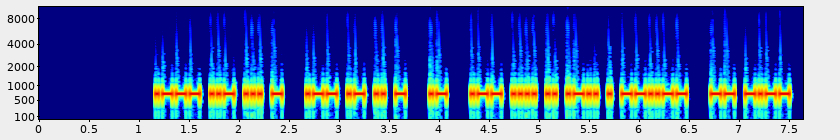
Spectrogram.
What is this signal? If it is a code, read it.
Morse code, heard as a keyed tone, about 36 wpm, 700 Hz. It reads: JUST WAIT A WHILE, MY
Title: Sentences from Top 1000 Words - Review Part 1 - 35wpm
